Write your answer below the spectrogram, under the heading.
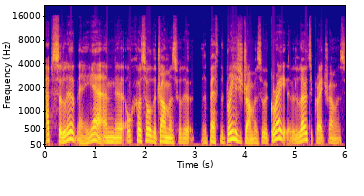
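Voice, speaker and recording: In a London accent, a man with a medium pitch talks at a fairly quick pace with hardly any pauses, his pitch swinging very widely. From East London. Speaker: music journalist and author. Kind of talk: interview, reminiscing.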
